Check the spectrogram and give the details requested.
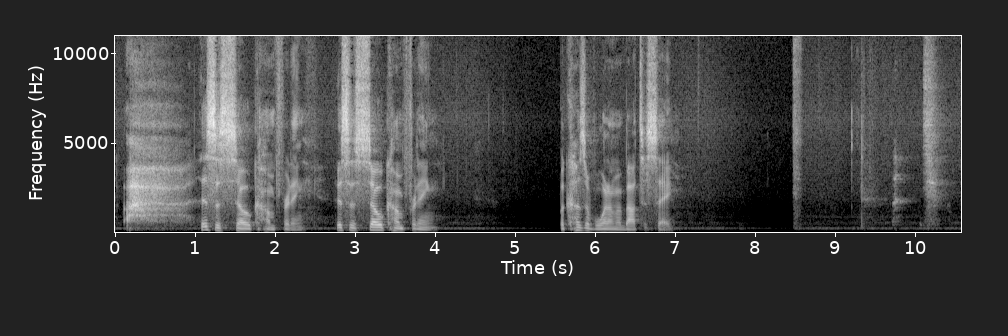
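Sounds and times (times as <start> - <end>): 
steady low electrical hum: 0.0 - 10.5
speech: 1.1 - 4.1, 5.6 - 7.1
soft sneezes: 9.7 - 10.5.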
